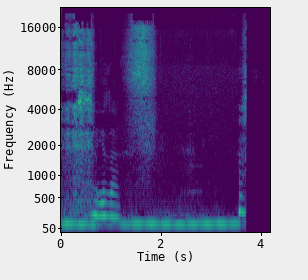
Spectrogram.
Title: Kucing ngorok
